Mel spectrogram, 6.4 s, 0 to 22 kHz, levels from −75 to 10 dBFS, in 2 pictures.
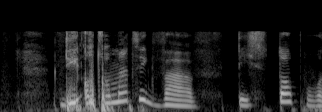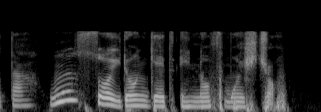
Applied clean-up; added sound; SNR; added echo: none; none; none; none.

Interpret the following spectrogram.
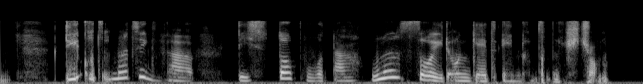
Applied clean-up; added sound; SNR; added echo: neural diffusion model UNIVERSE++.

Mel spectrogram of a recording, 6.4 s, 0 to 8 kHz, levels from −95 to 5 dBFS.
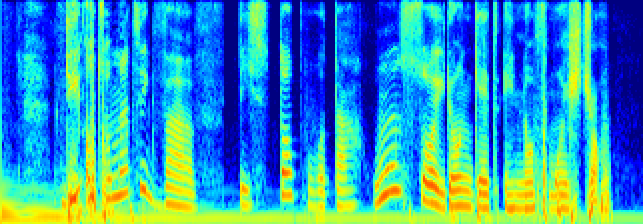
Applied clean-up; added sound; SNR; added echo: none; Bass guitar; 13 dB; none.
